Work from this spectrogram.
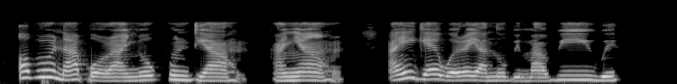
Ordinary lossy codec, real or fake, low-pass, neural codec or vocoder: none; real; 7.2 kHz; none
